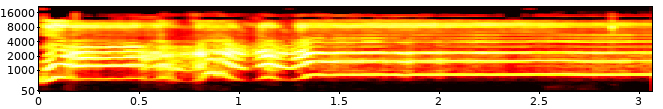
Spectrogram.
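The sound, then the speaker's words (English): A person imitates a dog with one loud, sustained, high-pitched cry, wavering at first and then holding steady like a howl, with no other talk. “Bark, bark, bark, bark, bark, bark. Bark, bark, bark, bark, bark, bark, bark.”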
